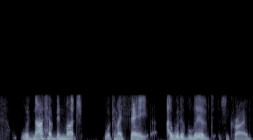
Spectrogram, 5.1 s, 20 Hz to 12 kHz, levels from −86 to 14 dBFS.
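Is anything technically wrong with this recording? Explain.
Yes. Throughout the speech, the G.729 codec's damage is plainly audible. The sound is rebuilt from a vocal tract filter, a pitch predictor and sparse pulses in 10 ms frames, at what sounds like the 8 kbit/s G.729A variant. Nothing above 4 kHz survives, so the speech is muffled, slightly rough and synthetic.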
